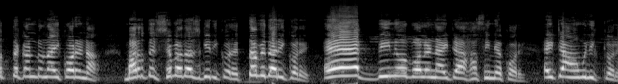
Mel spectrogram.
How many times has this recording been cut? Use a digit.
2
